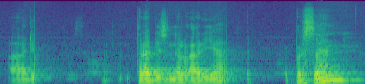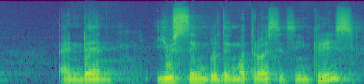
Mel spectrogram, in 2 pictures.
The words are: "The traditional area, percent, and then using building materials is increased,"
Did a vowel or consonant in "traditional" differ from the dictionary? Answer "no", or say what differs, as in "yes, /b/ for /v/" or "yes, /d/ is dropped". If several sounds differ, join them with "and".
yes, /s/ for /ʃ/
